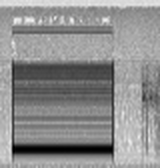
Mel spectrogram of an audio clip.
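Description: A telephone tone sounds while a call is being placed: one loud, steady, mid-pitched beep lasts about a second and stops abruptly, followed by faint low noise.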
